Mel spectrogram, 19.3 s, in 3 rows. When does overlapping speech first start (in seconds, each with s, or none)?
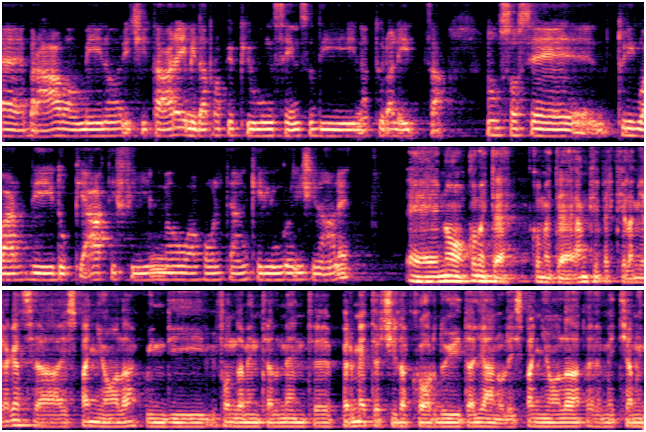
none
